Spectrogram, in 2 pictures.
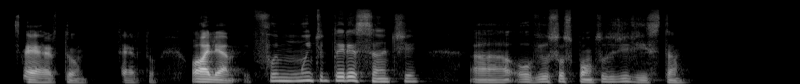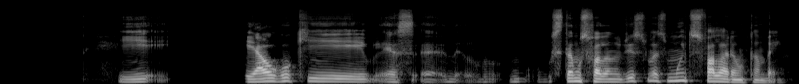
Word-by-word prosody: Certo, 85 Hz, -3 st, -2 dB, 0.3 s
certo. -, -, -14 dB, 0.3 s
Olha, 120 Hz, -4 st, +5 dB
foi 165 Hz, -, -8 dB
muito 170 Hz, +3 st, -4 dB
interessante, 155 Hz, -6 st, -3 dB, 0.5 s
ah, 105 Hz, 0 st, -7 dB
ouvir 115 Hz, -1 st, -8 dB
os 125 Hz, -, -6 dB
seus 135 Hz, -2 st, -6 dB
pontos 115 Hz, +2 st, -7 dB
de 135 Hz, +3 st, -9 dB
vista. 100 Hz, -5 st, -10 dB, 2.3 s
E 120 Hz, +3 st, -6 dB, 0.7 s
é 125 Hz, -, +1 dB
algo 145 Hz, +3 st, +6 dB
que 135 Hz, -6 st, -1 dB
es 115 Hz, -3 st, -3 dB
e -, -, -14 dB, 0.2 s
e -, -, -16 dB
d 125 Hz, -, -15 dB
u 120 Hz, +1 st, -22 dB, 0.3 s
u 115 Hz, +2 st, -26 dB
estamos 145 Hz, +1 st, +3 dB
falando 125 Hz, -3 st, +4 dB
disso, 155 Hz, +2 st, -4 dB
mas 160 Hz, -1 st, -2 dB
muitos 170 Hz, +1 st, +1 dB
falarão 125 Hz, -7 st, +6 dB
também. 100 Hz, -4 st, -6 dB
130 Hz, 115 wpm, -26 LUFS, 115-150 Hz, 2.3 s, algo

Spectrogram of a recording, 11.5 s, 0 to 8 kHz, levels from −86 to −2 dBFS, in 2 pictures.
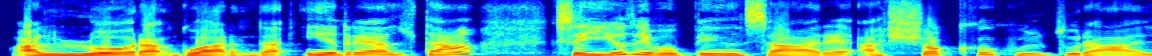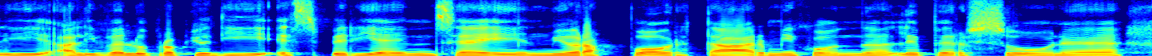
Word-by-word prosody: Allora 170 Hz, -6 st, +5 dB
guarda, 155 Hz, -3 st, +3 dB
in 235 Hz, +3 st, +4 dB
realtà, 250 Hz, +2 st, +2 dB, 0.4 s
se 235 Hz, -, 0 dB
io 230 Hz, +5 st, +4 dB
devo 235 Hz, -10 st, +2 dB
pensare 185 Hz, -5 st, +1 dB
a 170 Hz, -, -2 dB
shock 225 Hz, +7 st, -2 dB
culturali 170 Hz, -, -2 dB
a -, -, -3 dB
livello 170 Hz, +3 st, -1 dB
proprio 195 Hz, +2 st, -2 dB
di 175 Hz, -3 st, -5 dB
esperienze, 170 Hz, +1 st, -3 dB
e 170 Hz, -3 st, 0 dB
il 160 Hz, 0 st, -4 dB
mio 175 Hz, +1 st, -1 dB
rappor 170 Hz, -1 st, -2 dB
tarmi 165 Hz, +1 st, 0 dB
con 160 Hz, -2 st, -5 dB
le 160 Hz, 0 st, -4 dB
persone, 150 Hz, -2 st, -4 dB
170 Hz, 125 wpm, -21 LUFS, 160-195 Hz, 0.4 s, Allora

